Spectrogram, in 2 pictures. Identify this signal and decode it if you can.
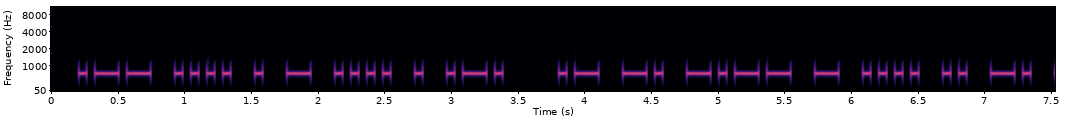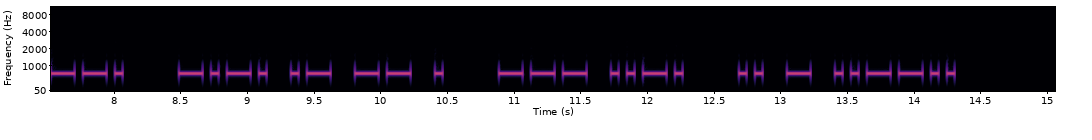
Morse code, heard as a keyed tone, about 20 wpm, 700 Hz. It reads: WHETHER ANYTHING CAME OF IT?
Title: Sentences from Top 1000 Words - Review Part 3 - 20wpm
